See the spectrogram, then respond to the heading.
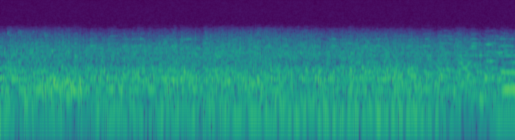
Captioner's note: airplane rumbling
